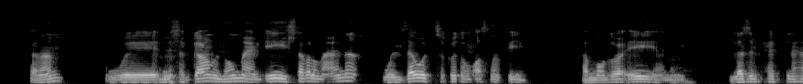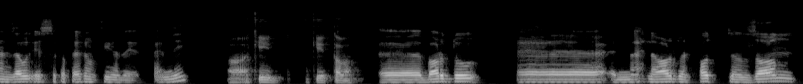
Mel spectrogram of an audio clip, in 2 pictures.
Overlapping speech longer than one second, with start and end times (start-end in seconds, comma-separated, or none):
none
